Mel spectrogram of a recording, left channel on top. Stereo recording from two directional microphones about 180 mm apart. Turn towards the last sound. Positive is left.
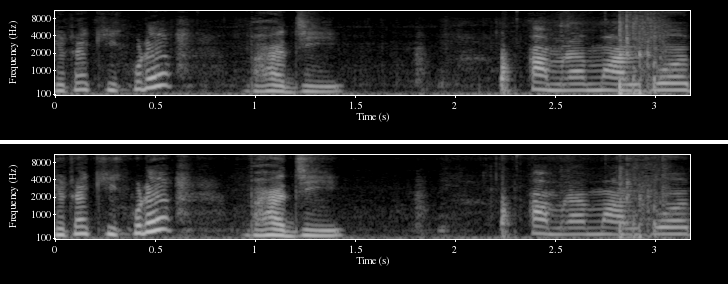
turn(degrees=60)  # may be behind; listen again after turning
